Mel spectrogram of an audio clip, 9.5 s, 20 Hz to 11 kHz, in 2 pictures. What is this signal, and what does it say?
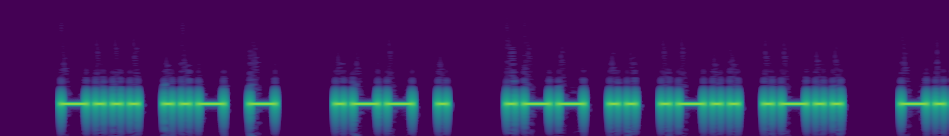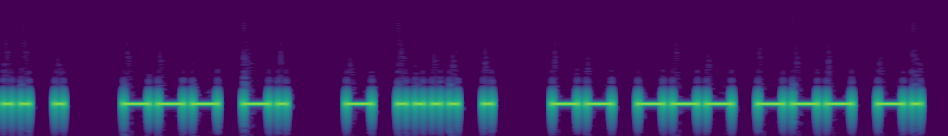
Morse code, heard as a keyed tone, about 28 wpm, 700 Hz. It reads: BUT WE WILL BE ON THE MOON
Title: Sentences from Top 1000 Words - Review Part 3 - 28wpm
